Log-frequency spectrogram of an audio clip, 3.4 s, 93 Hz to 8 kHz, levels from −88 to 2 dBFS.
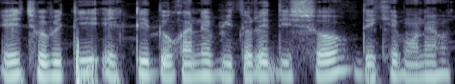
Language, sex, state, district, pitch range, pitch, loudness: Bengali, male, West Bengal, Alipurduar, 145-155 Hz, 150 Hz, -20 LUFS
